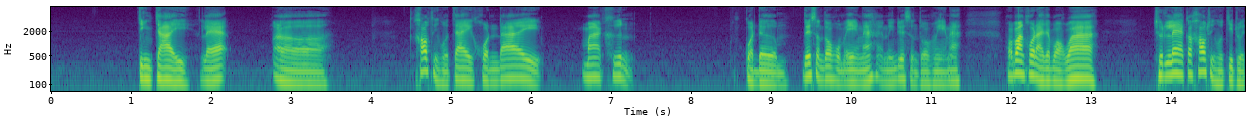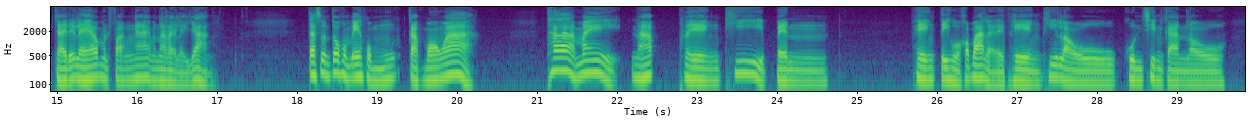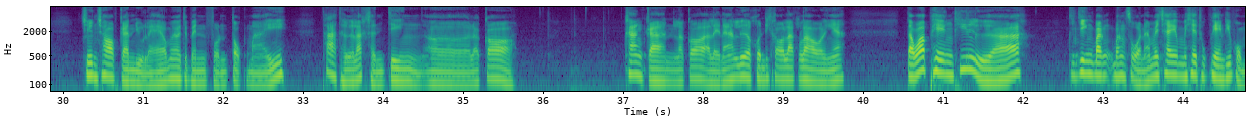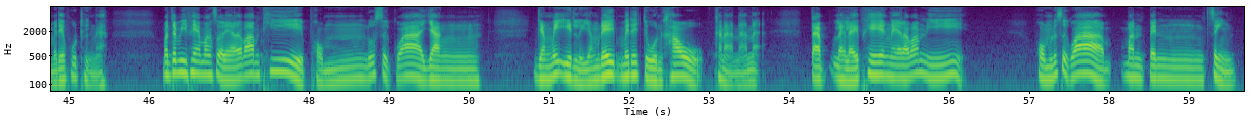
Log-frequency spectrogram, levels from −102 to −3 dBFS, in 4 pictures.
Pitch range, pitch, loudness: 105-150 Hz, 125 Hz, -24 LUFS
